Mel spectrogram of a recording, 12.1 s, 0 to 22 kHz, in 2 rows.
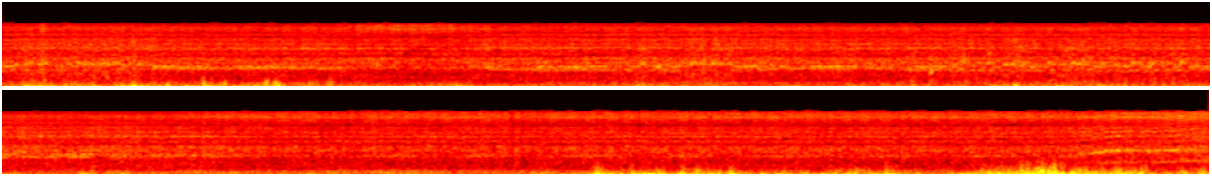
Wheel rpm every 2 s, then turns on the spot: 110, 110, 110, 120, 120, 120.
none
